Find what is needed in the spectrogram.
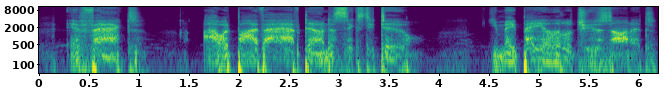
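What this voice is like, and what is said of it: Usual voice. Nothing is said of it.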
